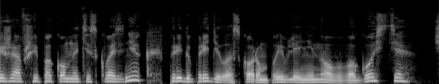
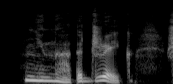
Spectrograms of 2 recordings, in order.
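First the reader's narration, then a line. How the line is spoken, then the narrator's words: Whispered in ear. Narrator (Russian): шепнула Ронда мне на ухо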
